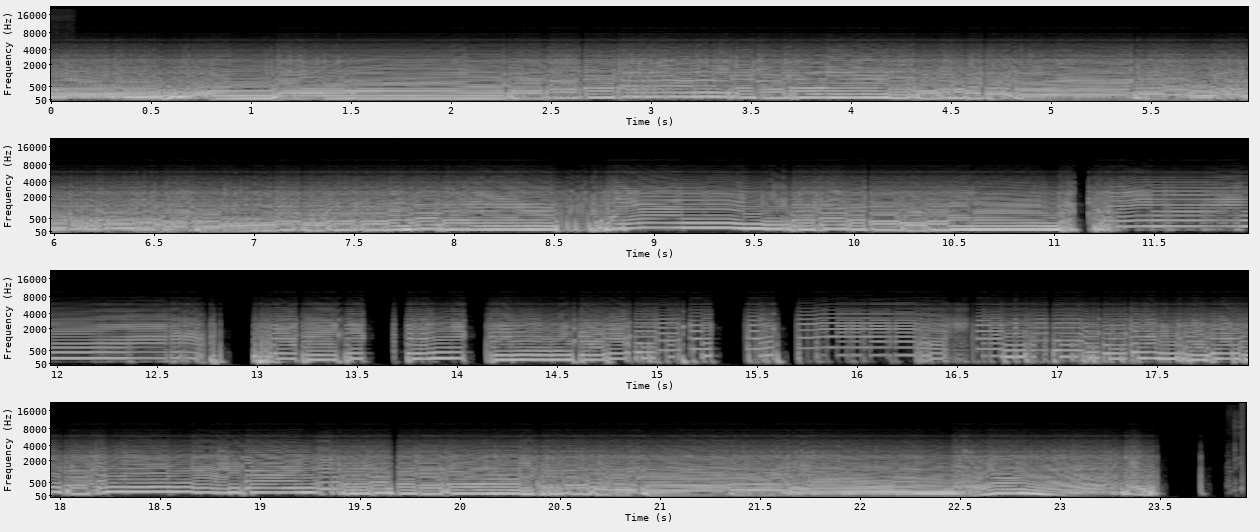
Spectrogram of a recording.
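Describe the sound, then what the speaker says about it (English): An electric guitar played through a Polyblue Octave pedal with fuzz gives a thick, distorted, octave-doubled tone, with sustained chords and riffs filling the passage before choppy, stop-start notes near the end. "that's the Polyblue Octave, and a taste of the Vespa as well"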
